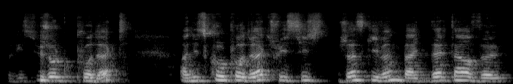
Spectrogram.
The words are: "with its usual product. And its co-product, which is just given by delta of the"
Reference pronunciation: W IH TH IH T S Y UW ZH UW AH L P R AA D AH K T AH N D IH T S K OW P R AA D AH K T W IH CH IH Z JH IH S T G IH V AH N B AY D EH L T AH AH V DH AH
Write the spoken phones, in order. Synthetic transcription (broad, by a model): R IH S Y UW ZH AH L P R AA D AH K T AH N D IH T S K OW P R AA D AH K T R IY S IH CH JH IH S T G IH V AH N B AY D EH L T AH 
